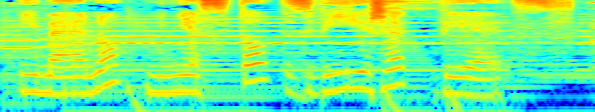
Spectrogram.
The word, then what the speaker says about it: Jméno, město, zvíře, věc: Und so wird es ausgesprochen. Jméno, město, zvíře, věc.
